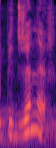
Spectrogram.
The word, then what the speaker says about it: підженеш: частиною коренів цих слів проте у випадку коли в звукосполученні Дж буква д є частиною префікса наприклад як у слові підженеш а наступна буква ж належить до кореня цього слова злитої вимови звука Дж не буде а матиме місце збіг приголосних звуків д Та ж на межі префікса і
